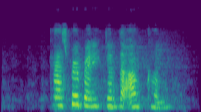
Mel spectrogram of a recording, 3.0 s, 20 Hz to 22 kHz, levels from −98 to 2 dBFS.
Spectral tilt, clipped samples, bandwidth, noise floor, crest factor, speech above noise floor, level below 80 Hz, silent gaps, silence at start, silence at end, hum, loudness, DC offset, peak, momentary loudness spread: -5 dB/octave; under 0.1%; 8 kHz; -66 dBFS; 18 dB; 46 dB; -66 dBFS; none; 0.8 s; 0.45 s; none; -20 LUFS; under 0.1%; -2 dBFS; 13 LU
